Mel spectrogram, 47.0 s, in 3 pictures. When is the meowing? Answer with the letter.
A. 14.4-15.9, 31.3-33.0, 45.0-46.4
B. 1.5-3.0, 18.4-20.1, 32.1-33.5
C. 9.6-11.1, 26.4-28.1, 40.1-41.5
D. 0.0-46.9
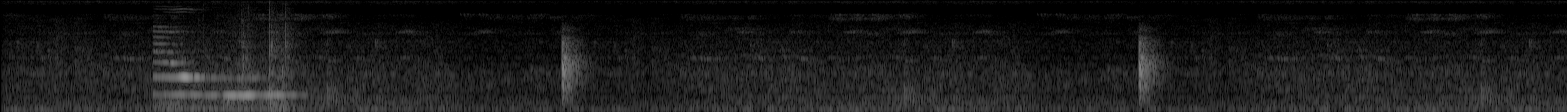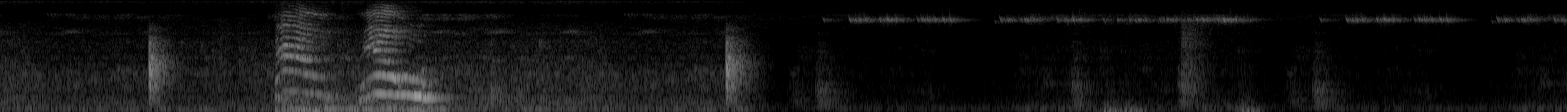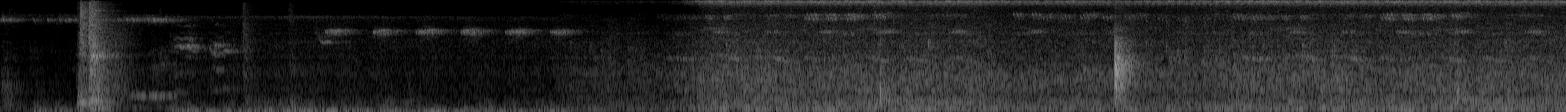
B.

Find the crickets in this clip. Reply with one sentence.
You can hear the crickets from 0.0 to 46.9 s.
